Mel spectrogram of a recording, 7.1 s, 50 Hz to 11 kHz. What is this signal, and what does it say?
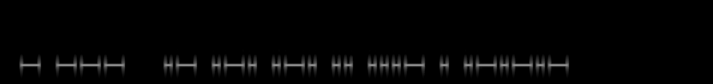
Morse code, heard as a keyed tone, about 20 wpm, 700 Hz. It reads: TO ARRIVE.
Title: Sentences with 6-Word Phrases - Spoken Beginning - 20wpm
